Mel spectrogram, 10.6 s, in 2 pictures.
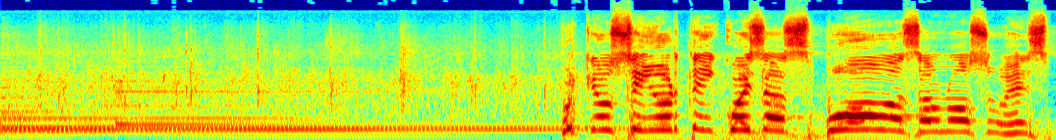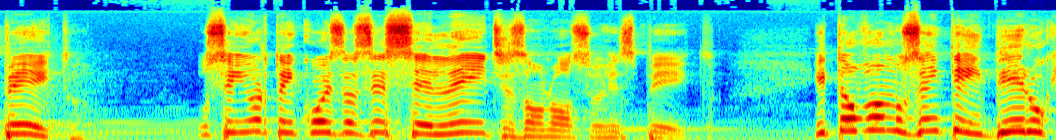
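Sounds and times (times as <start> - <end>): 
audience applause: 0.0 - 3.5
speech: 2.9 - 10.5.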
